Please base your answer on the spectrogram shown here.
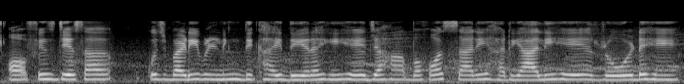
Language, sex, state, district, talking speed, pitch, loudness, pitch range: Hindi, female, Madhya Pradesh, Bhopal, 140 wpm, 225 Hz, -16 LUFS, 215-230 Hz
